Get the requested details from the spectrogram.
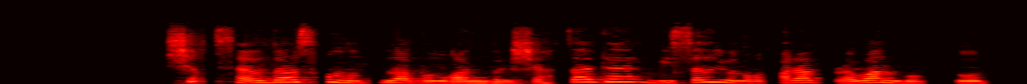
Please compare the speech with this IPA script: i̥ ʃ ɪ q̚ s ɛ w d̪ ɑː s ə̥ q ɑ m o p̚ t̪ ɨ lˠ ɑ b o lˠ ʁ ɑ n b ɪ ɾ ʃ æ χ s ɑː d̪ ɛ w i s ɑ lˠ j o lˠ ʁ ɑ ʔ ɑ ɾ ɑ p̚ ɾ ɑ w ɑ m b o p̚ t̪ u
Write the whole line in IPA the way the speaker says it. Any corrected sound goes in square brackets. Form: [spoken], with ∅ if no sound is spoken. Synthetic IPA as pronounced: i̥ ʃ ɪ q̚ s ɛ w d̪ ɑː s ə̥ q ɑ m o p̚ t̪ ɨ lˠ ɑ b o lˠ ʁ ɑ n b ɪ ɾ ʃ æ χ s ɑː d̪ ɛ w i s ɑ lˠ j o lˠ ʁ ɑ [q] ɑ ɾ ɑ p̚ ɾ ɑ w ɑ [n] b o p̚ t̪ u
